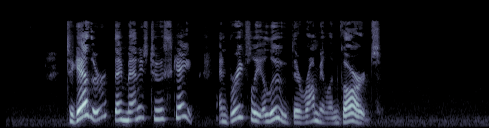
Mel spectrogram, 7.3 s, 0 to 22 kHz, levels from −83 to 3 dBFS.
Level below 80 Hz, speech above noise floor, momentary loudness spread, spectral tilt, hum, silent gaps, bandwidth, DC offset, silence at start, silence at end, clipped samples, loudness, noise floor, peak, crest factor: -84 dBFS; 41 dB; 16 LU; -3.5 dB/octave; none; none; 11.5 kHz; under 0.1%; 1 s; 1.65 s; under 0.1%; -26 LUFS; -67 dBFS; -6 dBFS; 22 dB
